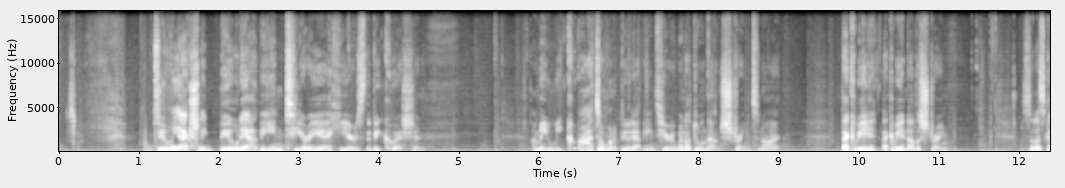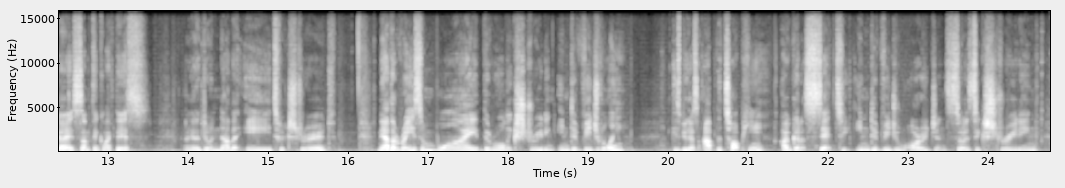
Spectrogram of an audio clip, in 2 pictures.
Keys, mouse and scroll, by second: 10.1 i, 11.3 middle click, 13.7 e, 16.0 middle click, 19.7-22.8 drag, 23.1 middle click, 23.8 shift+middle click.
